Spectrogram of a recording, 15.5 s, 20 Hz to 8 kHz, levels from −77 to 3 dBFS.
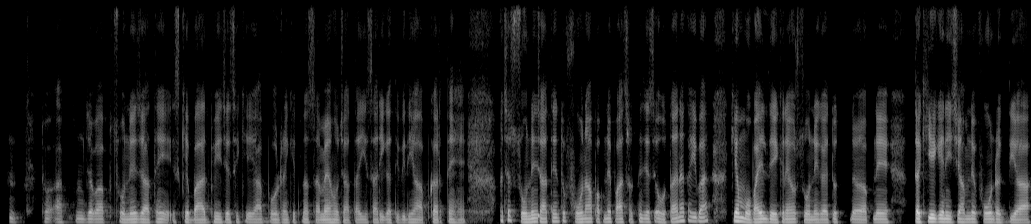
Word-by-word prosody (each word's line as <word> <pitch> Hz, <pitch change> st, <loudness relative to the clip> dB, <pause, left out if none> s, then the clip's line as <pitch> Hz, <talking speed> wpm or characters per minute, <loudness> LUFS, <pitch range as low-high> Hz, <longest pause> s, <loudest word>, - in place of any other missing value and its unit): हुँ। -, -, -7 dB, 0.4 s
तो 115 Hz, -, -8 dB, 0.2 s
आप 105 Hz, 0 st, -11 dB, 0.3 s
जब 110 Hz, -1 st, 0 dB
आप 105 Hz, 0 st, -3 dB
सोने 100 Hz, -1 st, +1 dB
जाते 105 Hz, +1 st, -1 dB
हैं 105 Hz, -3 st, 0 dB
इसके -, -, -2 dB
बाद 95 Hz, 0 st, +1 dB
भी 105 Hz, -3 st, 0 dB
जैसे 100 Hz, +1 st, -4 dB
कि 100 Hz, +1 st, -5 dB
आप 100 Hz, -, -5 dB
बोल 100 Hz, -1 st, -2 dB
रहे 95 Hz, -, -4 dB
हैं -, -, -9 dB
कितना 100 Hz, -, -5 dB
समय 95 Hz, 0 st, 0 dB
हो 95 Hz, -, 0 dB
जाता 90 Hz, +1 st, -6 dB
है, 95 Hz, -, -2 dB
ये 100 Hz, -, -5 dB
सारी 95 Hz, -1 st, -4 dB
गतिविधियाँ 100 Hz, 0 st, -4 dB
आप 90 Hz, -, -8 dB
करते 95 Hz, +2 st, -2 dB
हैं। 95 Hz, -, -7 dB, 0.5 s
अच्छा -, -, -1 dB
सोने 105 Hz, +3 st, +3 dB
जाते 115 Hz, +2 st, +1 dB
हैं 130 Hz, -, -1 dB
तो 140 Hz, -, -3 dB
फ़ोन 110 Hz, -5 st, 0 dB
आप 115 Hz, 0 st, 0 dB
अपने 115 Hz, +2 st, -1 dB
पास 110 Hz, 0 st, +1 dB
रखते 105 Hz, +4 st, -5 dB
हैं? -, -, -2 dB
जैसे 115 Hz, -1 st, -1 dB
होता 110 Hz, 0 st, 0 dB
है 120 Hz, -, +3 dB
ना 145 Hz, -, +2 dB
कई 145 Hz, -4 st, 0 dB
बार 140 Hz, +2 st, 0 dB, 0.3 s
कि 150 Hz, -, +6 dB
हम 140 Hz, -, +8 dB
मोबाइल 105 Hz, 0 st, +5 dB
देख 100 Hz, -1 st, +2 dB
रहे 105 Hz, -, +2 dB
हैं 105 Hz, -, +3 dB
और 110 Hz, -, 0 dB
सोने 100 Hz, -2 st, 0 dB
गए, 100 Hz, 0 st, +1 dB
तो 105 Hz, +2 st, -2 dB
त 105 Hz, 0 st, -18 dB
अ, -, -, +1 dB, 0.3 s
अपने 105 Hz, -1 st, +2 dB, 0.4 s
तकिए 120 Hz, +3 st, +7 dB
के 115 Hz, +1 st, +5 dB
नीचे 110 Hz, 0 st, +2 dB
हमने 105 Hz, +1 st, +1 dB
फ़ोन 105 Hz, 0 st, +3 dB
रख 100 Hz, -2 st, +2 dB
दिया 100 Hz, -2 st, +2 dB
105 Hz, 250 wpm, -25 LUFS, 100-110 Hz, 0.5 s, हम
